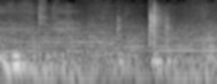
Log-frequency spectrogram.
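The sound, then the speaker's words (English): A few sharp, hard clicks and clatters of dice dropping off a table, with one louder knock near the middle, over a faint background murmur of voices. “dropping dice off the table.”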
